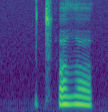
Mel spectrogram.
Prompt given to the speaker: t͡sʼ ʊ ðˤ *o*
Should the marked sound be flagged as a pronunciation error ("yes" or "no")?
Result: no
